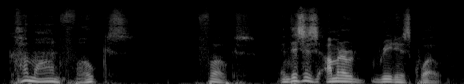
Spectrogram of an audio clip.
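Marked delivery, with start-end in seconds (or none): 0.1-1.3 very quiet, soft, sensitive pleading voice. Describing him at a podium begging people to take vaccines, mock-sensitive quiet Joe Biden voice. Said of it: "He puts on this very quiet and sensitive voice".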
